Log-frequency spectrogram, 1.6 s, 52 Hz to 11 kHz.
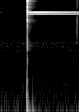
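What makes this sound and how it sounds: A 40% silver half dollar is pinged once on a Pocket Pinger, giving a single sharp strike followed by a very high, pure ring that slowly fades over about a second. It rings at a noticeably higher pitch than a 90% silver coin, revealing its different alloy.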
